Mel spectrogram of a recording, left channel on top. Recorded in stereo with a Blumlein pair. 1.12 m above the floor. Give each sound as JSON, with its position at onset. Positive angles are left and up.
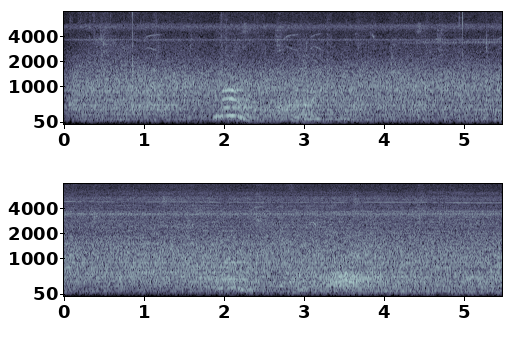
{"t": 1.9, "sound": "a man speaking", "azimuth_deg": 45, "distance_m": 6.5}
